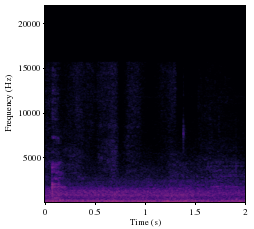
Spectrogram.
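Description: Low, steady room noise with no distinct sound: a pause between words.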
